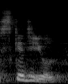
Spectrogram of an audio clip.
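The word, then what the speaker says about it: schedule: হবে না হবে অমলেট, শিডিউল বলা যাবে না, আইদার শেডিউল অথবা স্কেজিউল, লাক্সারি বলা যাবে না,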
